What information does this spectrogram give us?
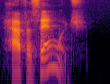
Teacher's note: We don't use the of. We eliminate of. We say half a sandwich. Link the words.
